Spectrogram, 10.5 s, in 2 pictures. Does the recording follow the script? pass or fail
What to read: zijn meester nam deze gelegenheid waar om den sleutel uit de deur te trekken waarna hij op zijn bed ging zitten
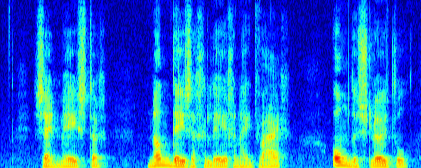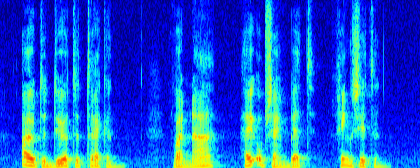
pass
